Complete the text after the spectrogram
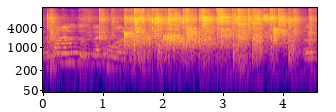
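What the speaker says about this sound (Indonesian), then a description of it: "tepuk tangan untuk kita semua" Students in a school group guidance session clap together, brisk sharp hand claps from a small group, starting after a short voice and continuing in an uneven burst with some talking mixed in.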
